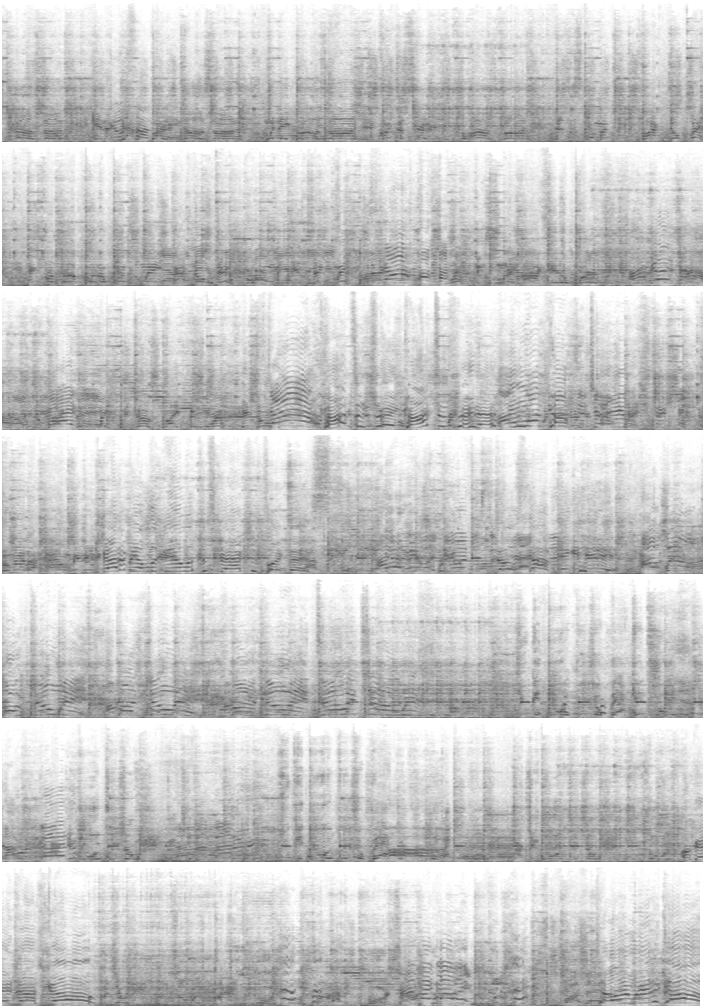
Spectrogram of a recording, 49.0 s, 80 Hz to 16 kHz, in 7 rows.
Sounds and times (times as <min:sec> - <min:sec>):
Car: 0:00.0 - 0:49.0
Male singing: 0:00.0 - 0:49.0
Music: 0:00.0 - 0:49.0
Rapping: 0:00.0 - 0:49.0.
